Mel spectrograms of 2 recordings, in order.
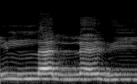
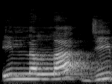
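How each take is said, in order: First: ইল্লাল্লাযী slow, ending in a soft 'dh'; tongue between teeth for the last consonant of ইল্লাল্লাযী; soft dhal. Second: ইল্লাল্লাহ জি ending in a hard 'j'; wrong j sound. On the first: Teacher correcting the hard j, softened and drawn out. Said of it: "জাল নরম". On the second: Teacher warning against this reading, mispronounced. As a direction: say জি as a plain Bengali j. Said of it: "পড়া যাবে না". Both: Shown as a demonstration.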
